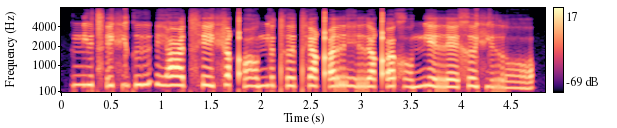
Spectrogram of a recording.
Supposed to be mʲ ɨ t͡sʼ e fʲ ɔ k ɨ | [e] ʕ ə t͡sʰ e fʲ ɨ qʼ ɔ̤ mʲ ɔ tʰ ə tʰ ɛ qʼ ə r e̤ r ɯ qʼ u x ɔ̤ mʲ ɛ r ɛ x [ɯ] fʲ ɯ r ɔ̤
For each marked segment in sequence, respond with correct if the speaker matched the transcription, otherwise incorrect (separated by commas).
incorrect, incorrect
